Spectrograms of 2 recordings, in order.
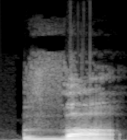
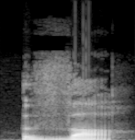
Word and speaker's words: vas: Tu vas. Final S doesn't exist. Tu vas.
